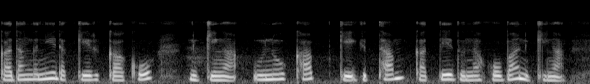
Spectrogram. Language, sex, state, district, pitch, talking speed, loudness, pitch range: Garo, female, Meghalaya, West Garo Hills, 210 Hz, 100 wpm, -15 LUFS, 195-240 Hz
